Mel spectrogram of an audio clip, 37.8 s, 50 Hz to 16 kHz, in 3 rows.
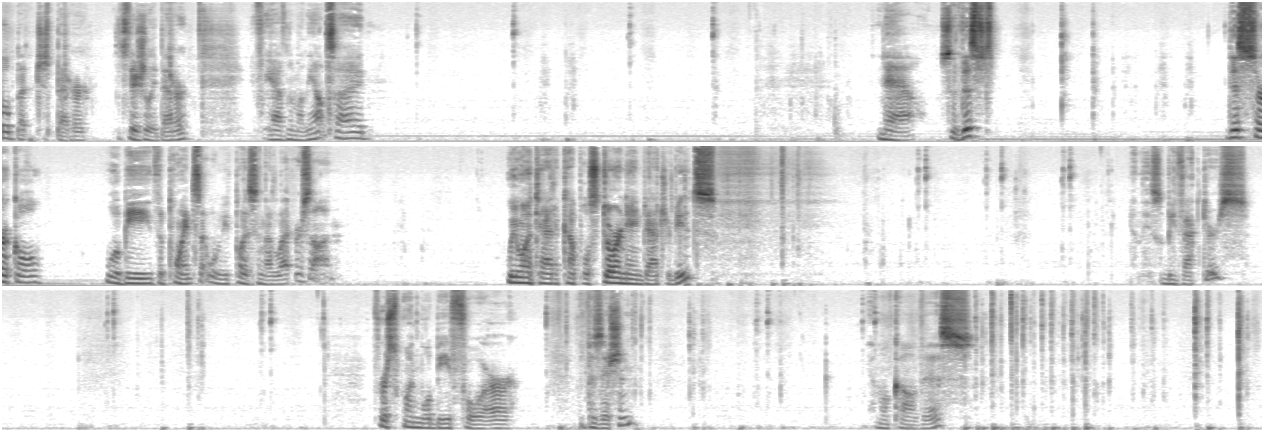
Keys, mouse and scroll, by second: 2.5-3.2 drag, 4.1-5.1 drag, 5.3-6.2 scroll down 4, 6.2-7.1 drag, 7.5-8.7 scroll up 8, 9.6 scroll down 2, 10.5-10.8 middle drag, 11.1-11.5 scroll up 1, 11.5 scroll down 1, 11.6 scroll down 1, 12.7-13.0 scroll down 2, 15.9-16.5 scroll down 4, 16.5-17.4 scroll up 3, 19.5 shift+a, 23.1-24.3 drag, 26.2 click, 27.0 shift+d, 27.7 click, 29.3-32.0 drag, 32.7 click, 33.7 click, 35.4 t.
